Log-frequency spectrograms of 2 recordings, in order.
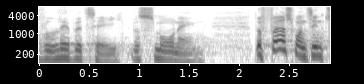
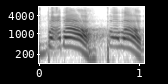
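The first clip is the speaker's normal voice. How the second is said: put-on high, loud baby call; toddler voice; 12 semitones higher, 13 dB louder than usual. Grandson calling grandpa on the video call, toddler call. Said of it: "and he goes".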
